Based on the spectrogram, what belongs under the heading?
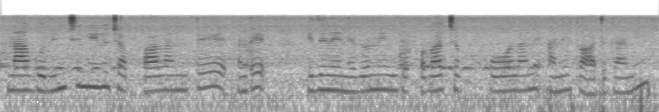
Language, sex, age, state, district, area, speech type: Telugu, female, 45-60, Andhra Pradesh, Kakinada, rural, spontaneous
